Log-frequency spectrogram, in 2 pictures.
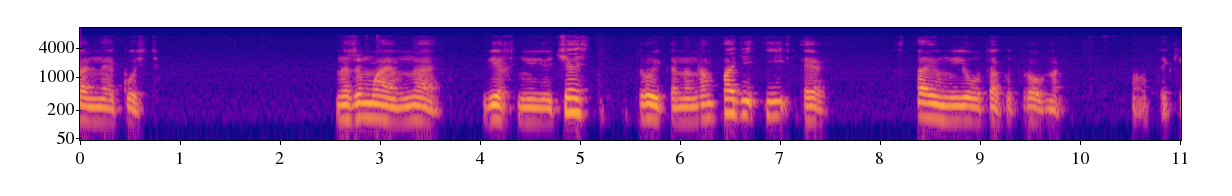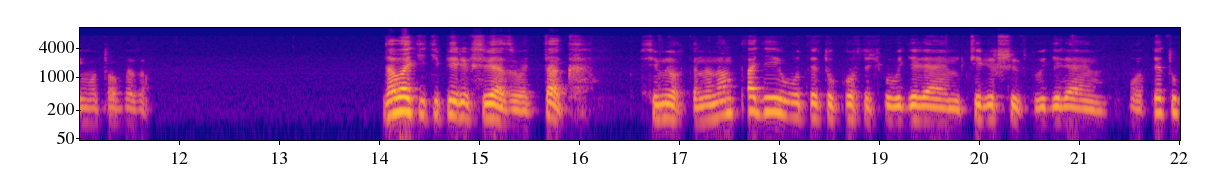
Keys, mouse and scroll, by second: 2.8 click, 5.1 KP_3, 7.1 r, 10.5 middle click, 14.3 middle click, 16.8 KP_7, 18.2 click, 20.6 shift+click.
